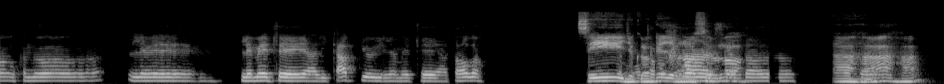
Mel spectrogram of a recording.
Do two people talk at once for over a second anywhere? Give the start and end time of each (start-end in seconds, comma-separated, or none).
6.4-7.6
